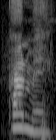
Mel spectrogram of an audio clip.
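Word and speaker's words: Padmé: Padme.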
